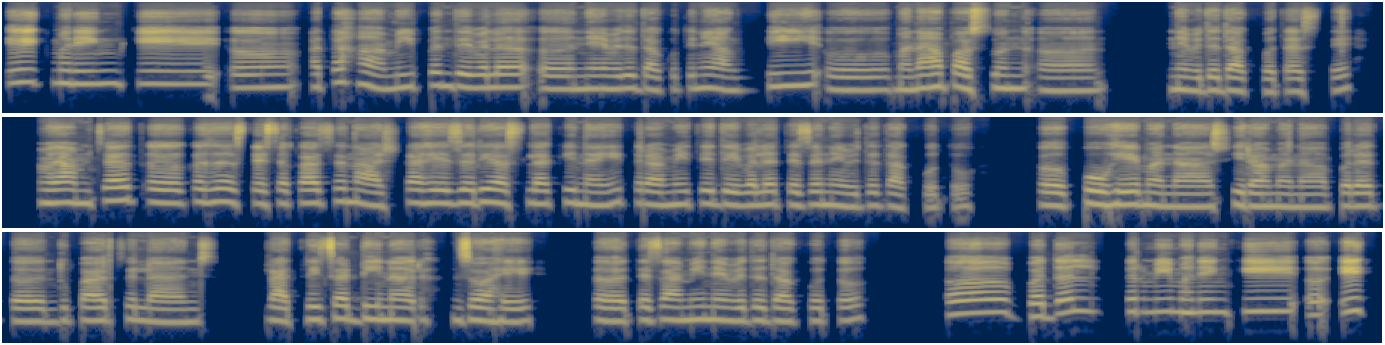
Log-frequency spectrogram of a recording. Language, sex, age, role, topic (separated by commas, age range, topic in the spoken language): Marathi, female, 45-49, guest, देवाला अन्न अर्पण करण्याची तुमची परंपरा काय आहे?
